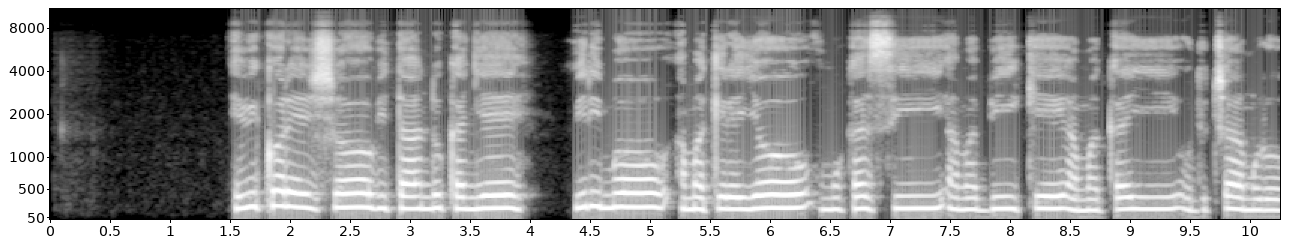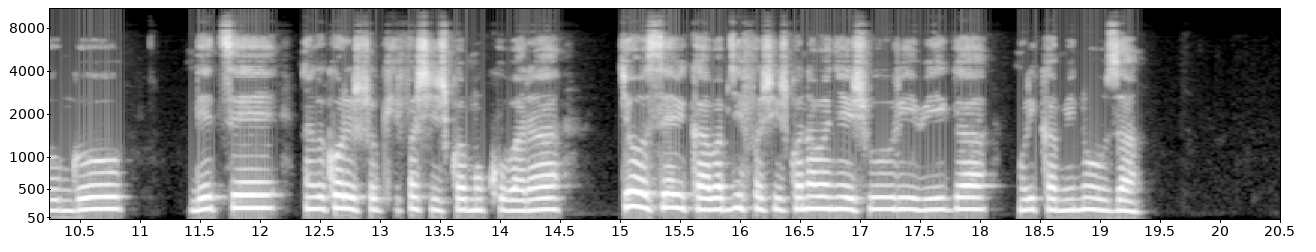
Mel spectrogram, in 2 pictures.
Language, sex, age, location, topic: Kinyarwanda, male, 18-24, Nyagatare, education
